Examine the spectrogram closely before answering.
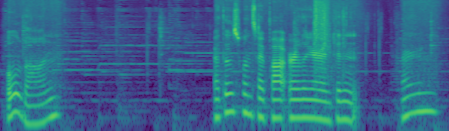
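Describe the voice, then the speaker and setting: Woman game streamer, really slow n relaxed, mumbly musing to herself in bits, some music in the background. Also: fairly low pitch. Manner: musing, talks to herself in short fragments. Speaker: streamer playing an online fantasy game. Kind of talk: casual gameplay chat, thinking aloud.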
